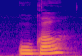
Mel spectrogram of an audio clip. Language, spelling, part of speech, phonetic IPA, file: Czech, úkol, noun, [ˈuːkol], Cs-úkol.ogg
- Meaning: task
